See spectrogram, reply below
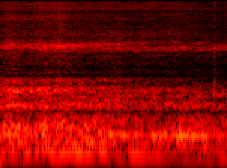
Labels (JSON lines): {"label": "anthrophony, boat engine", "recorder": "HydroMoth"}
